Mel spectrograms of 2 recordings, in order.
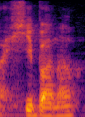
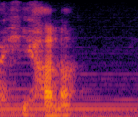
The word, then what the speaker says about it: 火花: And I guess similar thing happened to the Japanese language, hanabi or hibana, not hanahi or hihana.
